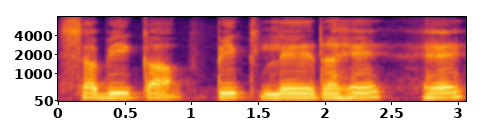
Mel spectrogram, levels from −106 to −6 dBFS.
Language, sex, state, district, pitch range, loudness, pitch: Hindi, male, Madhya Pradesh, Dhar, 160-170 Hz, -13 LUFS, 165 Hz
